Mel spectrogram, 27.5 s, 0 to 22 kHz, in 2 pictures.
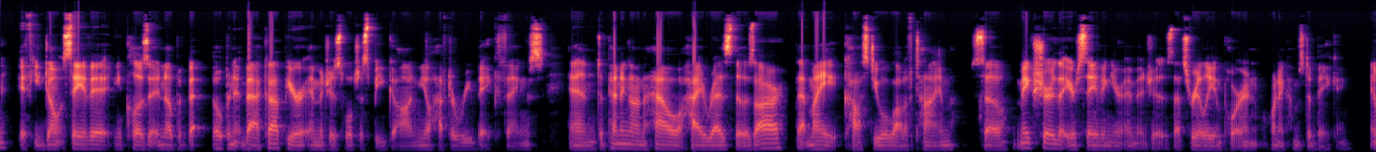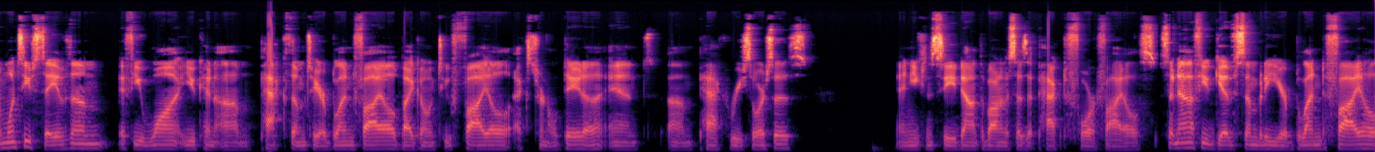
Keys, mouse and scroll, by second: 13.6 click, 15.4-21.6 drag.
